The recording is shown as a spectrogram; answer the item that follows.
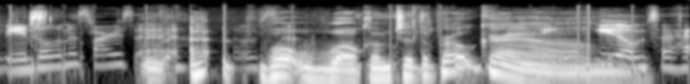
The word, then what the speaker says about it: Vandolyn Esparza: Vandolyn Esparza.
